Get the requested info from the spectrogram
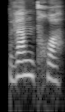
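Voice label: "vingt trois", French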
